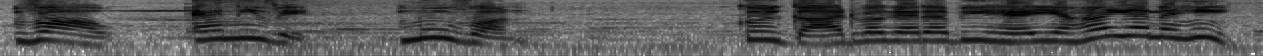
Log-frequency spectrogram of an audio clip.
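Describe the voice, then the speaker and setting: Woman acting witch-ghost, sardonic, grumbling, very high voice, horror comedy audio drama, soft music. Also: expressive, slow pace, heavily acted. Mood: sarcastic.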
